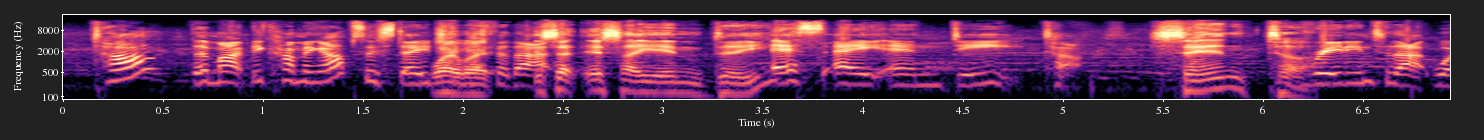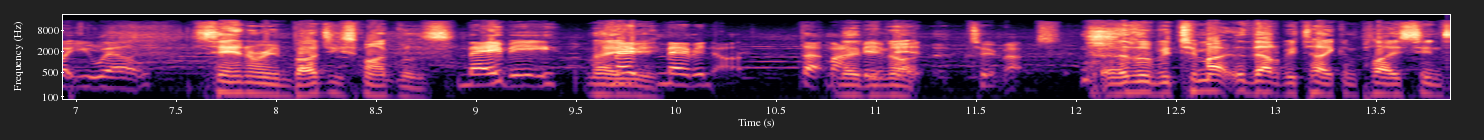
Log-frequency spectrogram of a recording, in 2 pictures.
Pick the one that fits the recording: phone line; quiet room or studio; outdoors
outdoors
